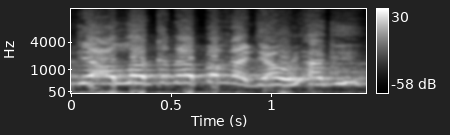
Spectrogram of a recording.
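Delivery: high, loud anguished cry; shouting in regret. Retold or imitated. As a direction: wail it out as if begging God. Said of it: "Beliau berteriak sambil mengatakan".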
